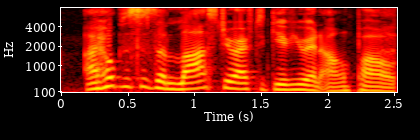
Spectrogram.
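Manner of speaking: ordinary talk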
